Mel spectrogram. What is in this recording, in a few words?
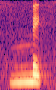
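"mik6", Cantonese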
